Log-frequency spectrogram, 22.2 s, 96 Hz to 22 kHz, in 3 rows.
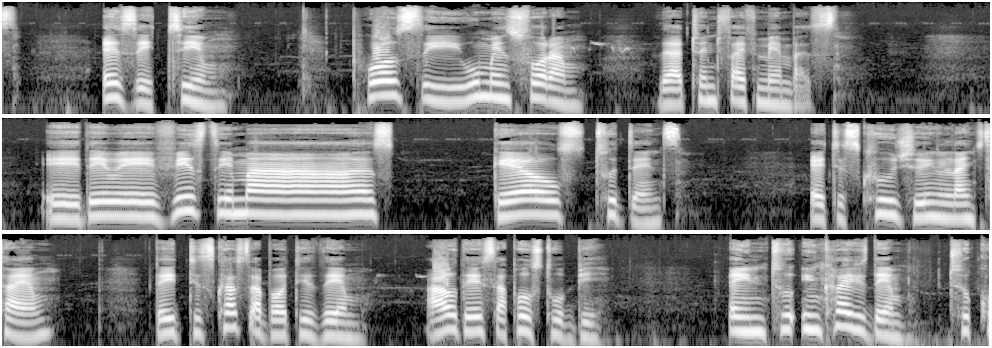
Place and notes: {"title": "Chibondo Primary, Binga, Zimbabwe - Margaret summerizes...", "date": "2016-07-08 09:00:00", "description": "Margaret Munkuli gives an English summary of Maria's speech.", "latitude": "-17.76", "longitude": "27.41", "altitude": "628", "timezone": "Africa/Harare"}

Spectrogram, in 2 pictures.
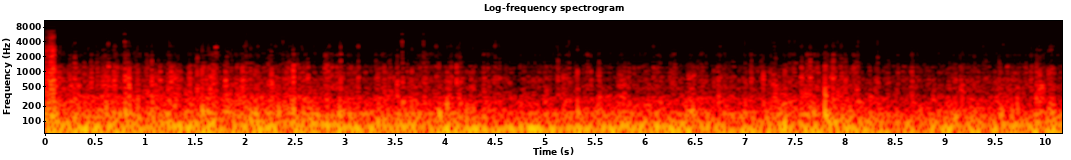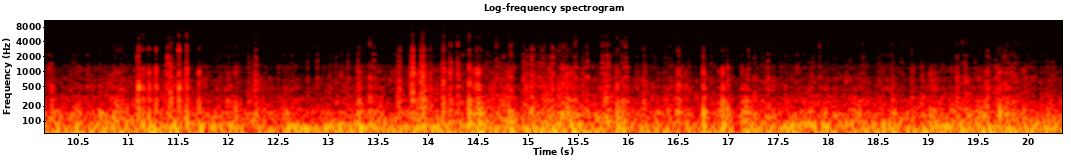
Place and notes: {"title": "Parallel sonic worlds: Birchtrees & Tate Modern riverside, Bankside, London, UK - Parallel sonic worlds: Birchtrees & Tate Modern riverside", "date": "2022-05-16 13:44:00", "description": "The bright green birch leaves looked beautiful as they shimmered in the wind on this sunny day. The sound is quiet but easy to hear. The movement also creates a vibration in the wood of the tree. This track uses a combination of normal and contact mics to crossfade from the outside atmosphere, where a distant guitarist entertains in front of the Tate Gallery, to the internal fluttering as picked up by a contact mic on the tree itself. When the wind drops the vibration in the wood disappears too.", "latitude": "51.51", "longitude": "-0.10", "altitude": "3", "timezone": "Europe/London"}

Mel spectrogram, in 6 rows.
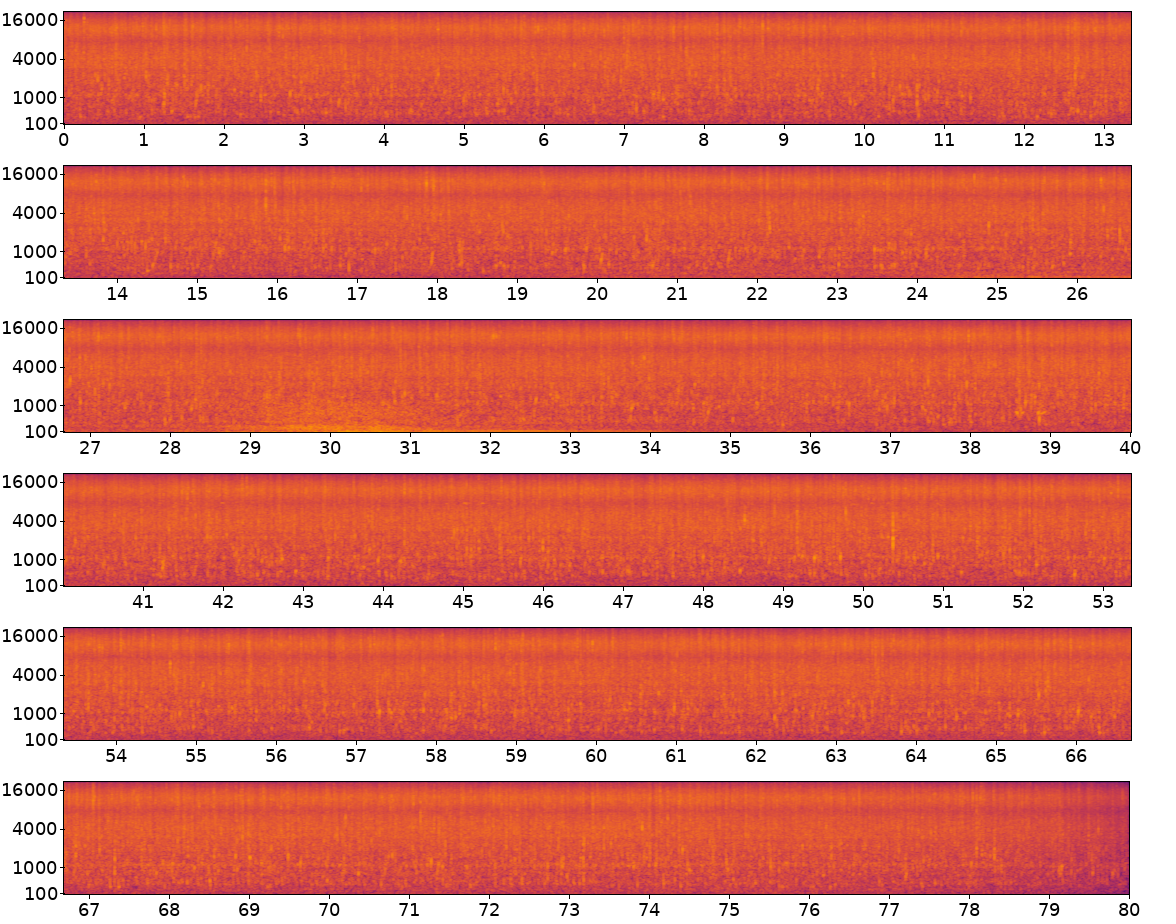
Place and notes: {"title": "種瓜路, 埔里鎮Puli Township - Farmland waterways", "date": "2016-04-28 09:37:00", "description": "Farmland waterways, Irrigation channels\nZoom H2n MS+XY", "latitude": "23.95", "longitude": "120.90", "altitude": "520", "timezone": "Asia/Taipei"}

